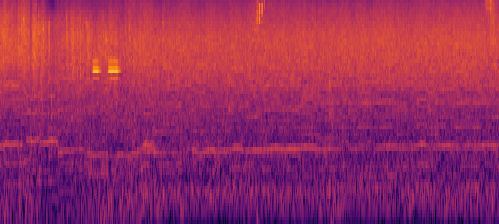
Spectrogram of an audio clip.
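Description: A truck engine roars steadily as it speeds along.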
